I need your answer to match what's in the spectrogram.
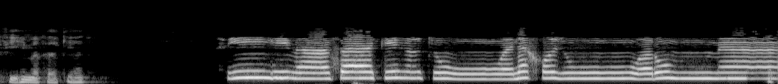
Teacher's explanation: كأن الخاء فيها قلقلة خفيفة هزة، الخاء ساكنة بدون قلقلة وفيها تفخيم.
